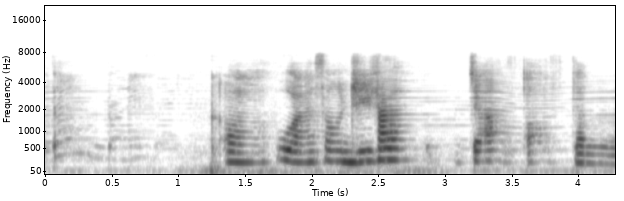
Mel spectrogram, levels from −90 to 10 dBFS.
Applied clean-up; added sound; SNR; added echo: neural mask model DeepFilterNet 3.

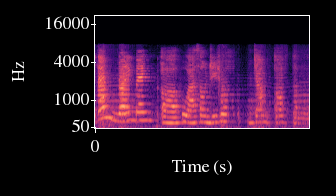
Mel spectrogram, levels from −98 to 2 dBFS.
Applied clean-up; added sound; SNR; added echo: neural separator model SepFormer DNS4.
